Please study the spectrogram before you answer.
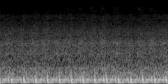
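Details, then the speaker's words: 2009 carbureted Kawasaki Ninja 250 R twin with Akrapovic exhaust: exhaust thumps at idle are even and evenly spaced, roughly eleven a second, no stumbles or skips; both cylinders fire in timing, a normal smooth idle. "Gak ada berbet-berbetnya, dan juga antar dentum semuanya intervalnya sama."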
